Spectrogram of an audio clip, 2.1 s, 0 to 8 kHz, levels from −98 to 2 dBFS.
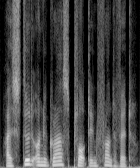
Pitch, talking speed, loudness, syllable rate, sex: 140 Hz, 285 wpm, -19 LUFS, 5.5 syllables/s, male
